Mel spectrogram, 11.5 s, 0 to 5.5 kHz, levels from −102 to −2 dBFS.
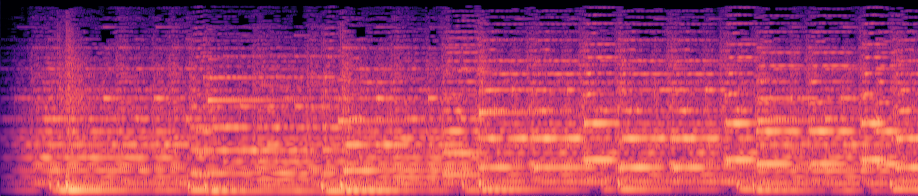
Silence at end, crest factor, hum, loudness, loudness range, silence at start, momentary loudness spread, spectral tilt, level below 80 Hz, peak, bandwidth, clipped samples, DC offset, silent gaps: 0 s; 14 dB; none; -22 LUFS; 2 LU; 0.2 s; 5 LU; -10 dB/octave; -38 dBFS; -8 dBFS; 5.2 kHz; under 0.1%; under 0.1%; none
